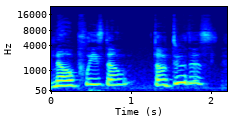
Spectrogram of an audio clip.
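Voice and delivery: high, pleading plea. Retold or imitated. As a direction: beg them not to, high. Pleading with wrestlers on TV.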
